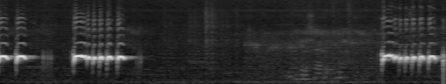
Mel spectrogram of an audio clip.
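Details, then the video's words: Local zebra dove (perkutut) singing a simple song, used to encourage reluctant birds to sing: three bursts of rapid, stuttering mid-pitched coos on one level tone, separated by a long quiet gap. "perkutut lokal suara sederhana, untuk terapi burung malas bunyi"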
